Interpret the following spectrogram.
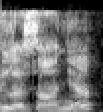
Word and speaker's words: lasagna: minute could it be lasagna i mean i'm not really sure why that g is silent right there but it kind of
